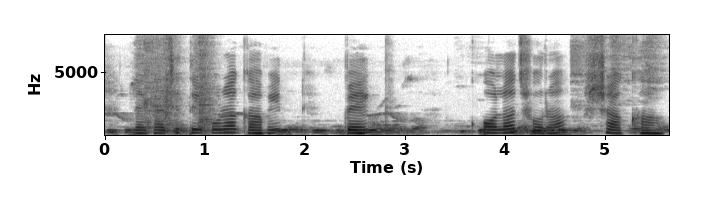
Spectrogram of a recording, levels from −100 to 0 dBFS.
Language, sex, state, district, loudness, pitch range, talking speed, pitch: Bengali, female, Tripura, West Tripura, -17 LUFS, 140-235 Hz, 75 wpm, 215 Hz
